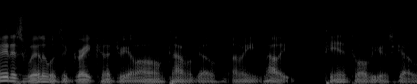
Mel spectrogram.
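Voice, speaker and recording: A man talks with a Texan accent and vocal fry. His pitch swings very widely. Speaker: podcast co-host. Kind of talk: casual chat.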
